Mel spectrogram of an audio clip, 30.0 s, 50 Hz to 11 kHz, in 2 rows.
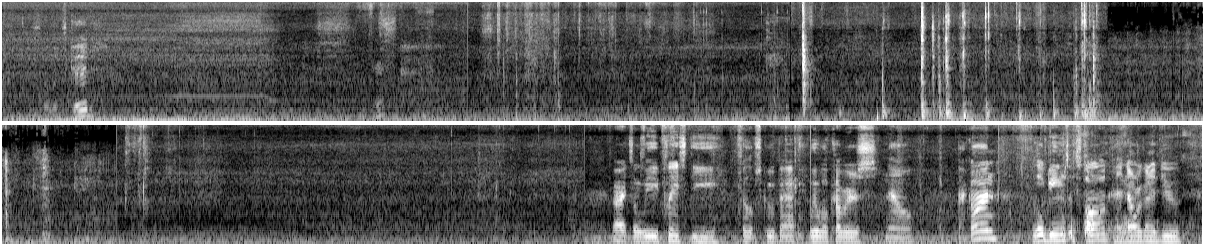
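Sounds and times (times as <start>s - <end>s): low rumble: 22.2s - 28.0s.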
